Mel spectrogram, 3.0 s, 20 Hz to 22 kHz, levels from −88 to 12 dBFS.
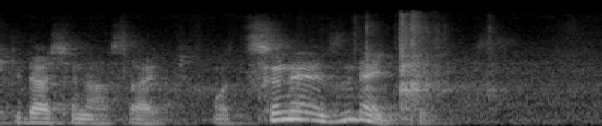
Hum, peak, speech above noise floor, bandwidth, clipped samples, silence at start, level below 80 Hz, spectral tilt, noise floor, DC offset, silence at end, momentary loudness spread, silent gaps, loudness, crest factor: none; -10 dBFS; 21 dB; 15.5 kHz; under 0.1%; 0 s; -76 dBFS; -5 dB/octave; -48 dBFS; under 0.1%; 0 s; 22 LU; none; -27 LUFS; 18 dB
